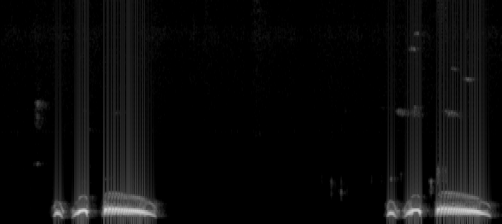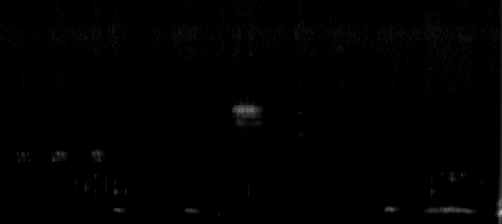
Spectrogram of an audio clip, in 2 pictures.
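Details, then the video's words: Two phrases from a spotted dove about three seconds apart, each a pair of brief rising notes leading into a long mellow falling coo, followed by several seconds of silence. "Tiếng chim cu gáy tập bổi chuẩn nhất chim hay"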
